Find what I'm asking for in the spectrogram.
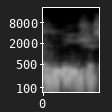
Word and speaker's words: leisure: And the industry that first came up was what we would pronounce in the UK as leisure studies. I think you guys say leisure studies.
